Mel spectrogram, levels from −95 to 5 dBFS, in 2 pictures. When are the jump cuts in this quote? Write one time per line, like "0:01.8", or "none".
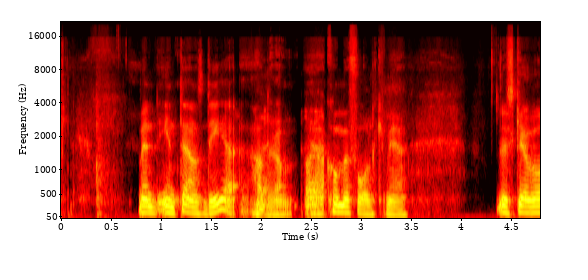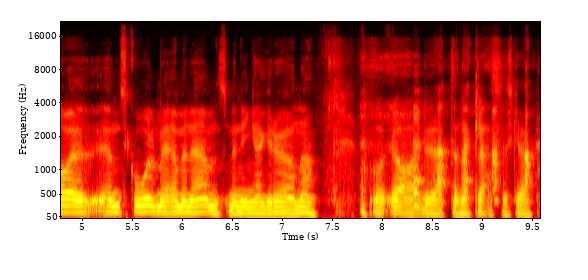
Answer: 0:02.6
